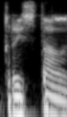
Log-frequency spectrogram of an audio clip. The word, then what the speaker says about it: X-tal: komponennya X-tal ya, atau X-nya itu dibacanya ini ya, cross, atau dibacanya kadang kristal ya.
